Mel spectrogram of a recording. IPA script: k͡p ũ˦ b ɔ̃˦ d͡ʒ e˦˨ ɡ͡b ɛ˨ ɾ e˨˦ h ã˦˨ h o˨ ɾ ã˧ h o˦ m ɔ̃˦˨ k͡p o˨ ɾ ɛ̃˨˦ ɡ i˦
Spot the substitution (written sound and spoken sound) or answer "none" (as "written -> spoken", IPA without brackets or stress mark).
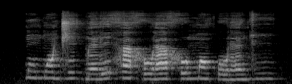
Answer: ɛ˨ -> ɛ̃˨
